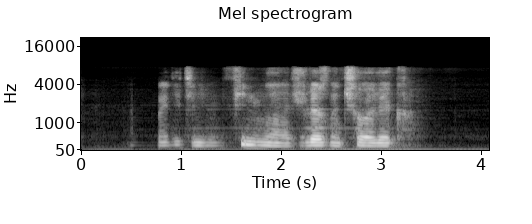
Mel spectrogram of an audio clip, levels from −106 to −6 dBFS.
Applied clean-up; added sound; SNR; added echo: neural mask model DeepFilterNet 3.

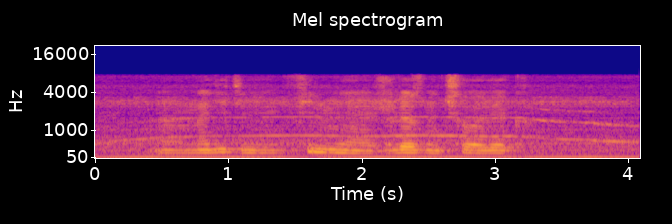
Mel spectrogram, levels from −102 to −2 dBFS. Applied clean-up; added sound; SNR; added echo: none; Dog; 12 dB; reverberation time 0.2 s.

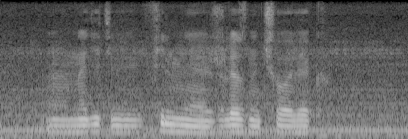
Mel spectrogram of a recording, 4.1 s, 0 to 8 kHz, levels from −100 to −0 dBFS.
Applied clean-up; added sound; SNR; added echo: none; none; none; none.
